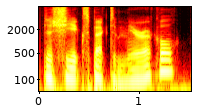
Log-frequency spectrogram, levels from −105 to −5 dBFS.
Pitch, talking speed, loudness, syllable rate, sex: 110 Hz, 195 wpm, -16 LUFS, 5.6 syllables/s, male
